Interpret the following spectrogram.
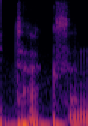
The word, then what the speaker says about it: Tucson: pronounce them i mean tucson is a really good example i think that's because the car the tucson uh i think there's a car but you want to say taxin right um uncomfortable the spanish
